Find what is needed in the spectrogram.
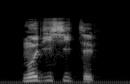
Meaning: modestness
- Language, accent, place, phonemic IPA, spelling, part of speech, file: French, France, Lyon, /mɔ.di.si.te/, modicité, noun, LL-Q150 (fra)-modicité.wav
